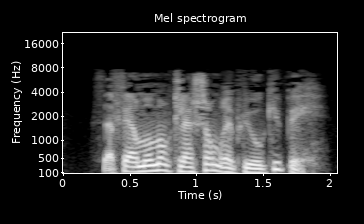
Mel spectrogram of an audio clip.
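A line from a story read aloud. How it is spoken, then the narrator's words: Cheerful. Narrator (French): observa-t-il d'un ton enjoué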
